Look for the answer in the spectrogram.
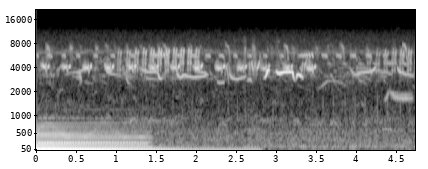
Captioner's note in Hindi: चहचहाहट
